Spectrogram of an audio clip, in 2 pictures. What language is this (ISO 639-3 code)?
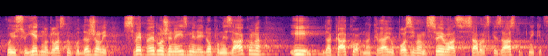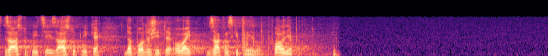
hrv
